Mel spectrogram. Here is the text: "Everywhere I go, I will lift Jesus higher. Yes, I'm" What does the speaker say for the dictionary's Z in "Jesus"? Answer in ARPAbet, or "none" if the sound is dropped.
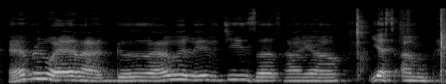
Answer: Z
